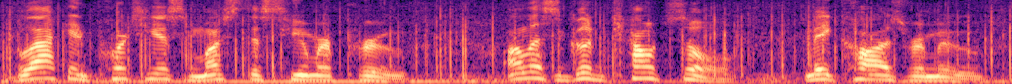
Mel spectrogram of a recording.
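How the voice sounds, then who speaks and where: Lively, higher-pitched man acting a concerned house elder. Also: a little slow. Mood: worried. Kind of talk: amateur recited Shakespeare parody. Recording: noisy recording with ambient hiss.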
